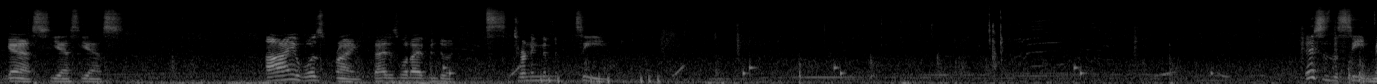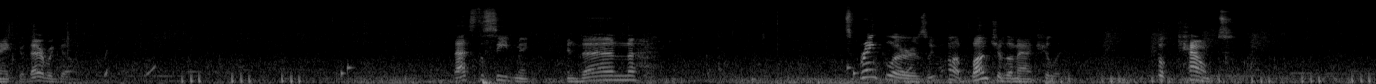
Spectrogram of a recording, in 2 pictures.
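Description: A man talks calmly and casually into a close microphone.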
